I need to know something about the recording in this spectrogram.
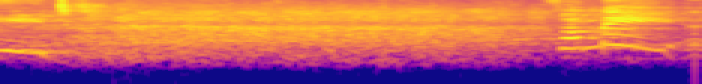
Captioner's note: audience laughing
